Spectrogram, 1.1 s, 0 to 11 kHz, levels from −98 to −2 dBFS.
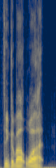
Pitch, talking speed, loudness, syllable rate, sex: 135 Hz, 165 wpm, -15 LUFS, 5.3 syllables/s, male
